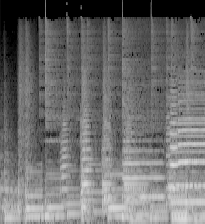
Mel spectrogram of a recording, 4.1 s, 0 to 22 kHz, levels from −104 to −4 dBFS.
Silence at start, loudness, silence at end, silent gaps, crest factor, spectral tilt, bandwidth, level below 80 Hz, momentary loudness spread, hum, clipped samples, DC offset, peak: 0 s; -24 LUFS; 0 s; none; 20 dB; -5.5 dB/octave; 17 kHz; -34 dBFS; 9 LU; none; under 0.1%; under 0.1%; -4 dBFS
